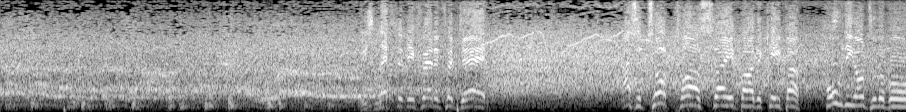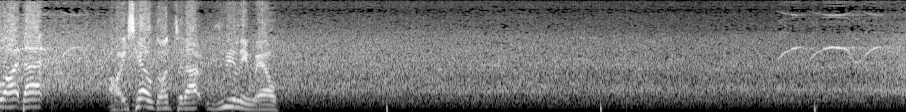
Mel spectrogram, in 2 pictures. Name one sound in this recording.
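A stadium crowd roars loudly, then quietens.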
